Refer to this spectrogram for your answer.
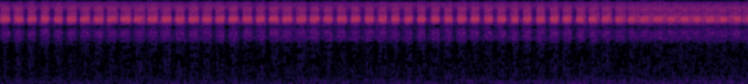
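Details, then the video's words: Summer cicada chorus in Provence, southern France, a harsh high-pitched rasp pulsing very regularly, roughly three beats per second, holding even loudness throughout and swelling slightly near the end. "Canto Cigarra"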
